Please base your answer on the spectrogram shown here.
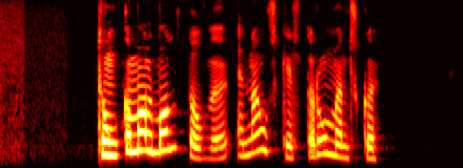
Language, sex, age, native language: Icelandic, female, 30-39, Icelandic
